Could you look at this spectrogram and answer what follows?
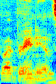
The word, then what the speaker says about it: vibranium: Who knows what you could do with vibranium? – So I thought. So from my limited knowledge of superheroes, I thought that the only vibranium, am I saying that right? – Vibranium.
